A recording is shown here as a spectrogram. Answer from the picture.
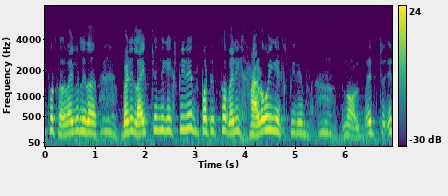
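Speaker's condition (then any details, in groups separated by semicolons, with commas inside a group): Cerebral palsy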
